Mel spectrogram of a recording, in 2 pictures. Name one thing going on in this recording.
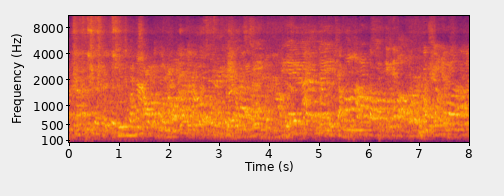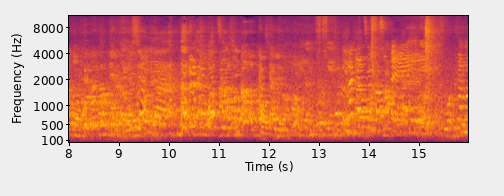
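A crowd of middle-aged women chatter and talk over one another nearby.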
